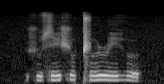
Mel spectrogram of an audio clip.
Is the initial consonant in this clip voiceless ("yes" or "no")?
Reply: yes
